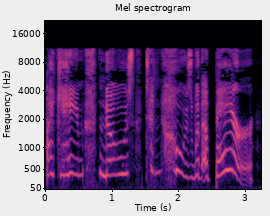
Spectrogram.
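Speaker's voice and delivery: high, slow, tearful telling; shaking voice. A narrator's reading. Nora recounts meeting the bear, voice shaking. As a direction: quaver through it, close to crying. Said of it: "her voice shaking".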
